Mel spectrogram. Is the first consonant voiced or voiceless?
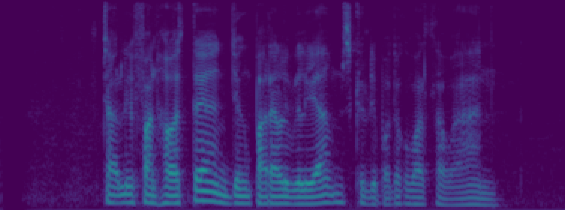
voiceless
